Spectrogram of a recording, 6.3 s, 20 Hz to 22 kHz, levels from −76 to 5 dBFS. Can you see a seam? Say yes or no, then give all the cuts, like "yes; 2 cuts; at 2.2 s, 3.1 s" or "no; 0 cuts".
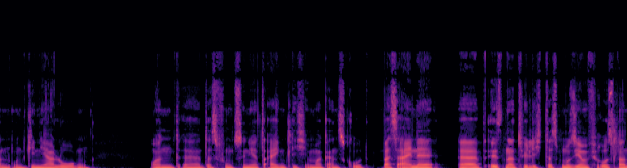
yes; 2 cuts; at 3.7 s, 4.8 s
